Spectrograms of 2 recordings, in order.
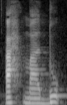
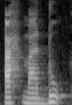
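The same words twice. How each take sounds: The two takes are said the same way.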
